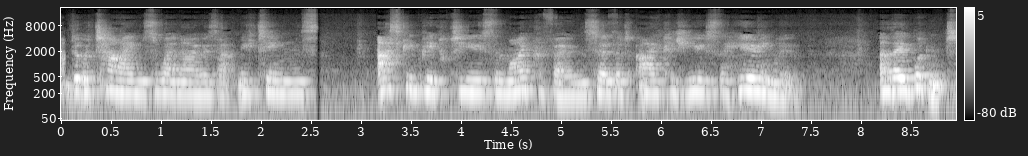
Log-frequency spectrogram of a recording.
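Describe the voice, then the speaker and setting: A woman priest who lives with hearing loss, speaking earnestly and in measured phrases in an interview. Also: mid-range voice, darkish tone, roomy sound, far from the mic, slight background noise, poor audio.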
